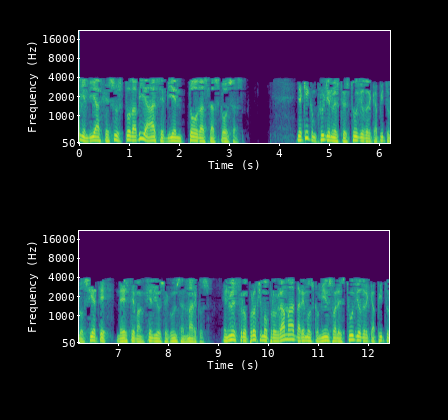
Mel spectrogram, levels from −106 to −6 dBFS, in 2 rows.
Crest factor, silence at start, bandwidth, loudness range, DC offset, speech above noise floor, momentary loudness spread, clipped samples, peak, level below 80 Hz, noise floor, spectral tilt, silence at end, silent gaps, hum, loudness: 16 dB; 0 s; 4 kHz; 3 LU; under 0.1%; 36 dB; 5 LU; under 0.1%; -4 dBFS; -38 dBFS; -55 dBFS; -11.5 dB/octave; 0 s; 3.44-3.50 s, 3.61-3.72 s; none; -20 LUFS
